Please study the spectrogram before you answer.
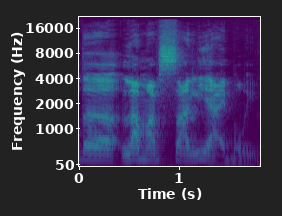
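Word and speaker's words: La Marseillaise: should water our fields this is called the LA marsali I believe it's pronounced I understand that the translations into English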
